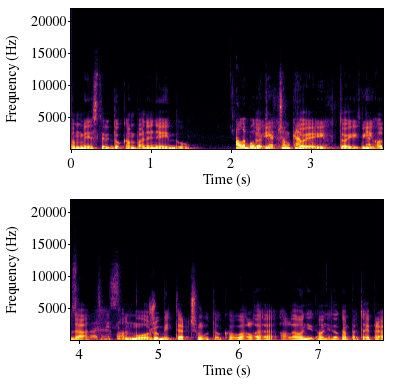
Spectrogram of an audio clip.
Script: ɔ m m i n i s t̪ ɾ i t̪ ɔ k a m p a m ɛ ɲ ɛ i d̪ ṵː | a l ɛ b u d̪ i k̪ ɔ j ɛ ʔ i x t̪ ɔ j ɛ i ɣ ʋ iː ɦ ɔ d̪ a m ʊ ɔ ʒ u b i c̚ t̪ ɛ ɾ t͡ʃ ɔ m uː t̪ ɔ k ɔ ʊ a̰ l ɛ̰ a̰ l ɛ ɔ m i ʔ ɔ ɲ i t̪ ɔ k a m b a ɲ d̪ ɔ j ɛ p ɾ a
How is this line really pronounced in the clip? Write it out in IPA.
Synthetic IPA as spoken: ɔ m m i n i s t̪ ɾ i d̪ ɔ k a m p a ɲ ɛ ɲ ɛ i d̪ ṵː | a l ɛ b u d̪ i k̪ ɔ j ɛ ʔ i x t̪ ɔ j ɛ i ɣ ʋ iː ɦ ɔ d̪ a m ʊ ɔ ʒ u b i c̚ t̪ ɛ ɾ t͡ʃ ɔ m uː t̪ ɔ k ɔ ʊ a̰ l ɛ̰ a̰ l ɛ ɔ ɲ i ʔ ɔ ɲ i d̪ ɔ k a m p a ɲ t̪ ɔ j ɛ p ɾ a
